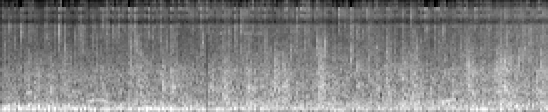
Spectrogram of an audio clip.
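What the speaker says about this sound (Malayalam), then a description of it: "ഇവിടെ ഭയങ്കര മഴയാണ് അനുഭവപ്പെടുന്നത്" Heavy rain in Kottarakkara, Kerala, pours down in a dense, constant hiss, loud and close, with no pause throughout.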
